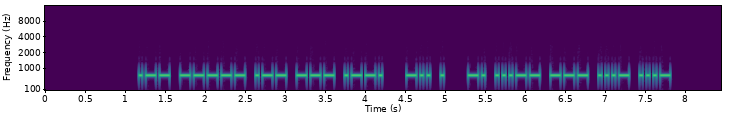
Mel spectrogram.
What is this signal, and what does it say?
Morse code, heard as a keyed tone, about 28 wpm, 700 Hz. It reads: W0WOP DE N3OVV
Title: USA Callsign DE Callsign - 5 Characters - 28wpm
